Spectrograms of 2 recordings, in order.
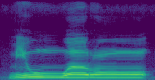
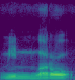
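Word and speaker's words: من وراء: bertemu dengan huruf wow maka dia didengungkan miuwaro bukan Min Waro baik kita melangkah selanjutnya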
